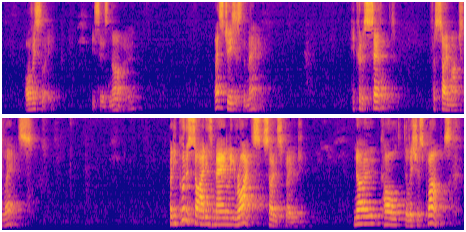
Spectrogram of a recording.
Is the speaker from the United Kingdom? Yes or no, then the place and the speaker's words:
yes; Northern Ireland, United Kingdom; I'm from Northern Ireland. Yeah, long time ago. The more nervous I get, the more I sound Northern Irish. So today I was very Northern Irish.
